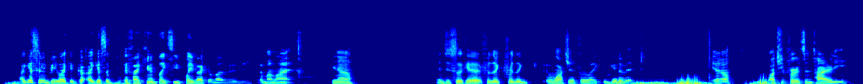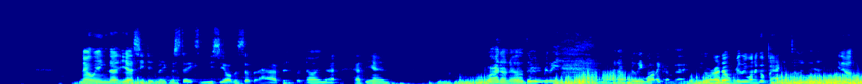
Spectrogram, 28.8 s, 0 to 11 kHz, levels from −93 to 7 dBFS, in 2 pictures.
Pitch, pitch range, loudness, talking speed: 130 Hz, 120-150 Hz, -40 LUFS, 200 wpm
